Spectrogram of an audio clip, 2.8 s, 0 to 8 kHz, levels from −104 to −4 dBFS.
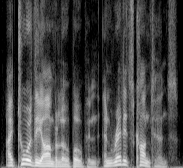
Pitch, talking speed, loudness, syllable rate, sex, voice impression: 115 Hz, 195 wpm, -17 LUFS, 5.7 syllables/s, male, very masculine, slightly old, thick, powerful, cool, slightly wild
